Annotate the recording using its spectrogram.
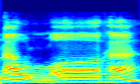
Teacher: Innallaha nun tasdid dibaca gunah atau mendengung, ditahan 2 harokat. Allahnya dibaca tebal karena harokat di depannya fathah.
